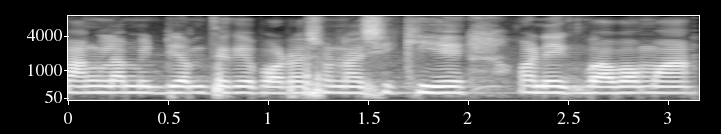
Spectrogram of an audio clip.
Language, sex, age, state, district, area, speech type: Bengali, female, 45-60, West Bengal, Paschim Bardhaman, urban, spontaneous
